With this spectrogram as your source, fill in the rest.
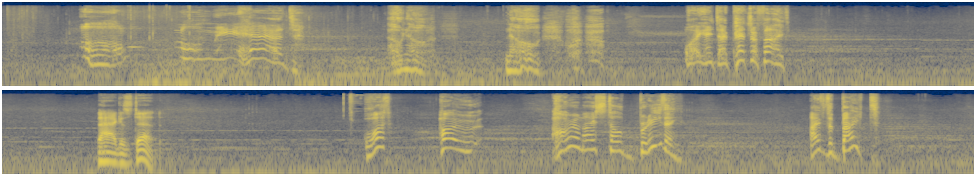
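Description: A middle-aged man speaks with feeling in a rough voice, close by.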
